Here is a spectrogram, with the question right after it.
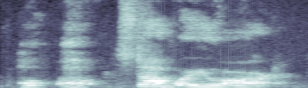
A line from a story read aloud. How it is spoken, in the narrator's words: you hear a voice shout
